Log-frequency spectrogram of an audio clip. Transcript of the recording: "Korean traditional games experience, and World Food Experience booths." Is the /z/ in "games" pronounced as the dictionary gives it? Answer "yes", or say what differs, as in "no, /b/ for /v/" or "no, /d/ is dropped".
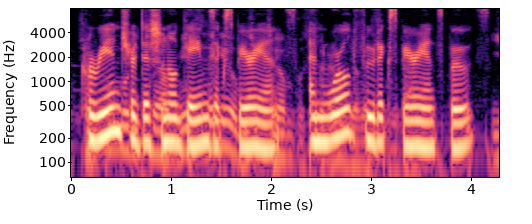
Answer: yes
